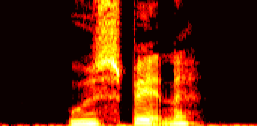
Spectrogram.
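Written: udspænde

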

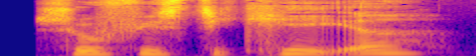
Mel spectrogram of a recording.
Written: sofistikeret

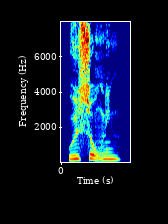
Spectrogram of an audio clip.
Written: UDSONINGEN

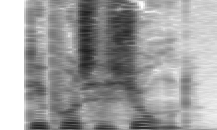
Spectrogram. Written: deportation

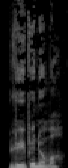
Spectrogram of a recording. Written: løbenummer

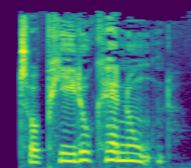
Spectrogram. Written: torpedokanon

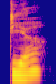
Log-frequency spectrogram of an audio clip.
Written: dirre

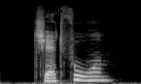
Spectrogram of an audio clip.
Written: chatforum

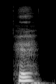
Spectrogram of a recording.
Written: hø

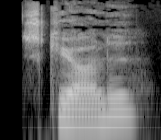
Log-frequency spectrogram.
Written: skjoldet

